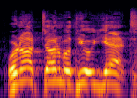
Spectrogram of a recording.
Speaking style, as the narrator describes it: the British yelled

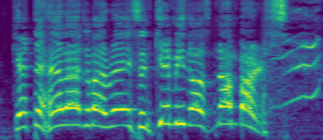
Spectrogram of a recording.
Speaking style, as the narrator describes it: screaming

